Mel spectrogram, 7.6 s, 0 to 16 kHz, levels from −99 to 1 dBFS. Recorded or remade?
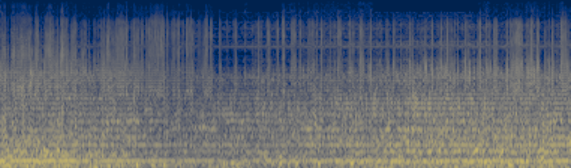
remade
